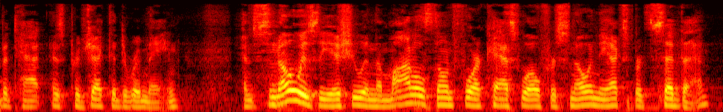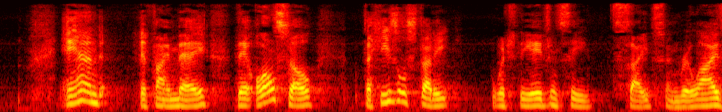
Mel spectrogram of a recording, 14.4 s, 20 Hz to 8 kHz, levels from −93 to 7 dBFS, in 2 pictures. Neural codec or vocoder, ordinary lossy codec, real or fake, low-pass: vocoder, 44.1 kHz, 128 mel bands, Pupu-Vocoder; AAC, 32 kbps; fake; 7.2 kHz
